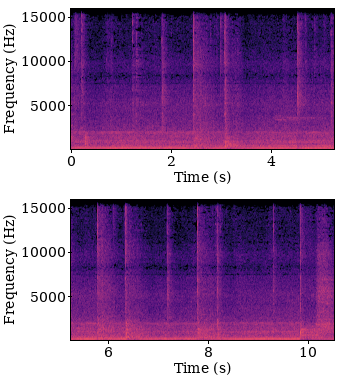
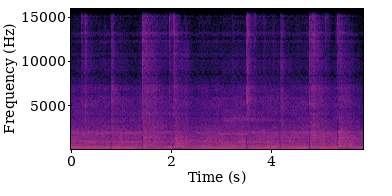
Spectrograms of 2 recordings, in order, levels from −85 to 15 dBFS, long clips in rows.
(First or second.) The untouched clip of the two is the first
